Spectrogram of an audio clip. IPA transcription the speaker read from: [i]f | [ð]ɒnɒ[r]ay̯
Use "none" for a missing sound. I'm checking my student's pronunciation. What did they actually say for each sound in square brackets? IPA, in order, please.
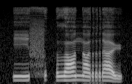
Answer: i, ð, r

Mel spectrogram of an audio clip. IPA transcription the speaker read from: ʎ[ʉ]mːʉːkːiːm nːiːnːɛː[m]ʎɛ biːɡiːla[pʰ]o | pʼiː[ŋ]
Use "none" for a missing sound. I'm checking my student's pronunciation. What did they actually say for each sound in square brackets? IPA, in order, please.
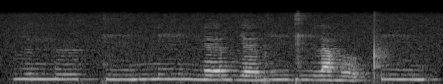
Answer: ʉ, m, m, m

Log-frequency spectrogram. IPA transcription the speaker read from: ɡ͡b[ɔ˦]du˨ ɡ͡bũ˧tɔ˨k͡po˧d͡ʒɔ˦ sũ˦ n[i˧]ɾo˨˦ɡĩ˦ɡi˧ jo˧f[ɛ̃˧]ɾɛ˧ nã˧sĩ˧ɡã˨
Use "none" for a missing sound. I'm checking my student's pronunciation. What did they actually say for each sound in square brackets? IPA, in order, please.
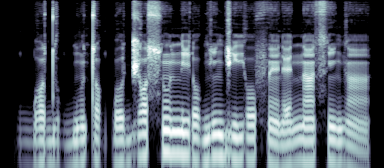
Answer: ɔ˧, i˦˨, ɛ̃˨

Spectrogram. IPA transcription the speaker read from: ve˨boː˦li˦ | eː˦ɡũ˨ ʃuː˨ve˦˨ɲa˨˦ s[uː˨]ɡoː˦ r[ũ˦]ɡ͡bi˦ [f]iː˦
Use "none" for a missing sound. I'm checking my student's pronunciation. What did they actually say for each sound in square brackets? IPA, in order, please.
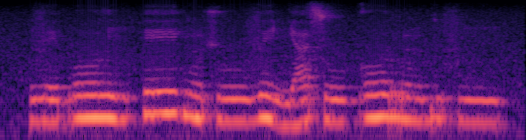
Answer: uː˨, ũ˦, f

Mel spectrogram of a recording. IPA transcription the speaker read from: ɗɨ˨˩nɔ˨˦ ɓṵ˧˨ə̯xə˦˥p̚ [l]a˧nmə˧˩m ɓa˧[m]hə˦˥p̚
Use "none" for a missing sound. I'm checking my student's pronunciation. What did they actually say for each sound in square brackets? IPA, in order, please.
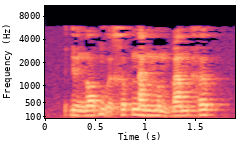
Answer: n, m

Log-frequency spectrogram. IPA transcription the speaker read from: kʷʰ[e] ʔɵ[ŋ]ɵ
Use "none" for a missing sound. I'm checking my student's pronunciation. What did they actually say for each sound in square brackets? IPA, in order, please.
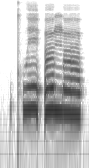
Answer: e̤, ŋ

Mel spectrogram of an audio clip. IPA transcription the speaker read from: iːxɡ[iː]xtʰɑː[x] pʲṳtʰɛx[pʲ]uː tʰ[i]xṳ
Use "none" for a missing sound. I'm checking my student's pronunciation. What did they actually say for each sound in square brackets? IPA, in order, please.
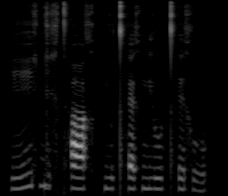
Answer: i, x, mʲ, ɪ

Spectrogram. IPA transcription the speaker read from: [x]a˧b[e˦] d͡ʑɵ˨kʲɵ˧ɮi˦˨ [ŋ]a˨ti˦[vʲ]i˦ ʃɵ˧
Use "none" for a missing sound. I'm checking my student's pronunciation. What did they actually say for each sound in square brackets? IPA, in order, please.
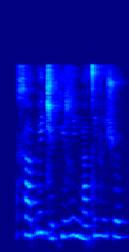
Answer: x, e˦, ŋ, v

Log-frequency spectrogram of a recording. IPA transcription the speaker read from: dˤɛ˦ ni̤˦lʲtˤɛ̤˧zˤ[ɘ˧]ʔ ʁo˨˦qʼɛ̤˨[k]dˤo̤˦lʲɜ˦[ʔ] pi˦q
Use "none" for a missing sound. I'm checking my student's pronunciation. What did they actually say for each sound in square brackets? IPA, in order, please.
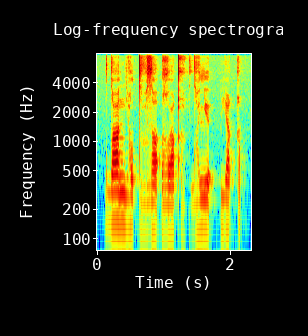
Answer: ɛ˧, q, ʔ

